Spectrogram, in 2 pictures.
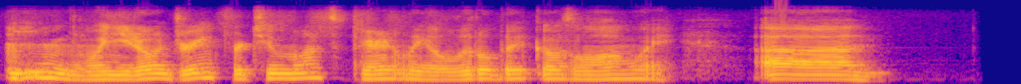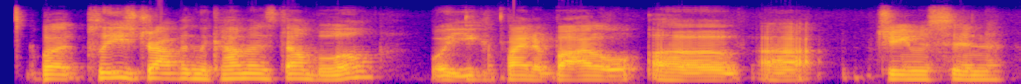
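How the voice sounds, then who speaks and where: A man hosting a casual whiskey review, talking in a loose, folksy, rambling way. He sounds a little tipsy, and he is short of breath from a lingering cold. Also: mid-range voice. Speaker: whiskey reviewer, channel host. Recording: dull lo-fi recording.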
